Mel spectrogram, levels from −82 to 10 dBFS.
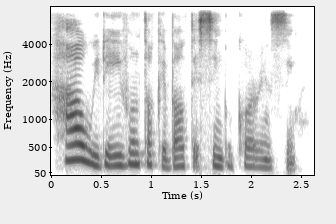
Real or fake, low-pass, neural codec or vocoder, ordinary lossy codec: fake; 7.2 kHz; codec, 16 kHz, 2 kbps, X-Codec, HuBERT features, trained on LibriSpeech; none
